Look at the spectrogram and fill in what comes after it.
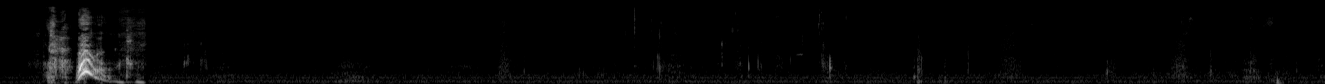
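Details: Miniature Schnauzer, an overweight pet dog indoors, asked to say hi and answering with a greeting; one short burst of barks at the start, then near silence with faint small clicks and handling noises.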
